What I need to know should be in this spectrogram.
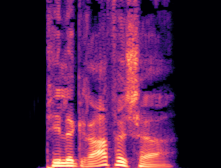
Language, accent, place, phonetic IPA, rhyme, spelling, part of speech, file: German, Germany, Berlin, [teleˈɡʁaːfɪʃɐ], -aːfɪʃɐ, telegrafischer, adjective, De-telegrafischer.ogg
- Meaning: inflection of telegrafisch: 1. strong/mixed nominative masculine singular 2. strong genitive/dative feminine singular 3. strong genitive plural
